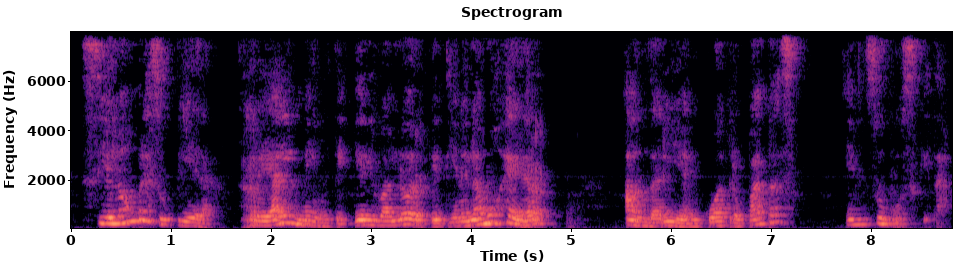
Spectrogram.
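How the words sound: There is a pause after the word mujer.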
